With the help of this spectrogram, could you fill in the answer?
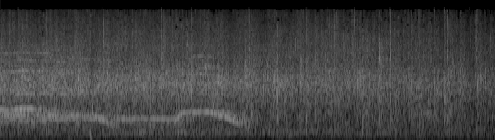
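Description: Sustained applause from a large audience in a church, steady and loud, with a few whistles sliding over the clapping early on before it gradually eases.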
